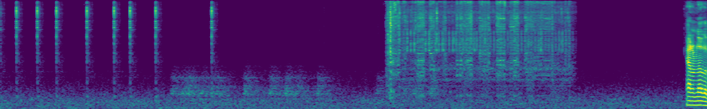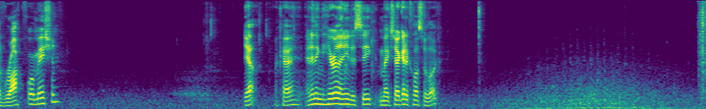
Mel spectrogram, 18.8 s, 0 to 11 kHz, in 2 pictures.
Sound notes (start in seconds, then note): 1.8 machine whirring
